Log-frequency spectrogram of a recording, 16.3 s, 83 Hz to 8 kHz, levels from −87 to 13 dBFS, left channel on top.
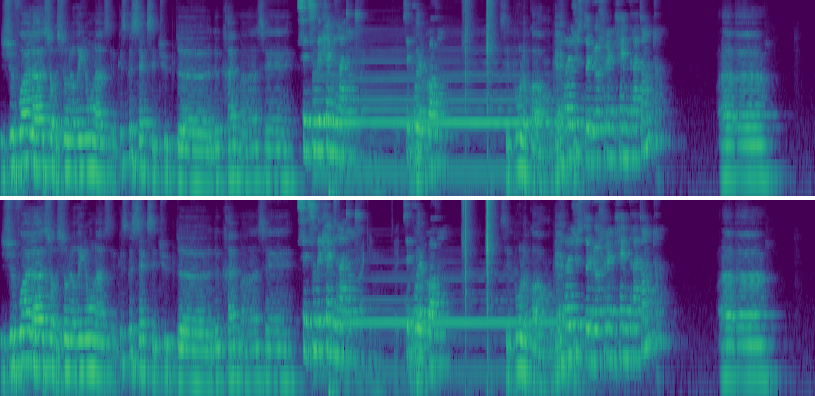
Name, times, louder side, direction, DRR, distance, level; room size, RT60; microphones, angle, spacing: voice 1, 0.0-5.8 8.2-8.4 10.0-11.3 14.4-15.3, equal, 30° left, -1 dB, 2.0 m, -26 dB
sound 1, 5.8-6.0 6.2-8.9 9.2-9.4 9.7-9.9, right 7 dB, 35° right, 0.6 m, -34 dB
voice 2, 6.0-7.2 8.1-8.9 11.1-13.2, equal, ahead, -4 dB, 1.7 m, -26 dB
Wind instrument woodwind instrument, 6.2-11.9, left 3 dB, 80° left, 0.7 m, -33 dB
8.6 x 6.7 x 3.6 m, 0.69 s
head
